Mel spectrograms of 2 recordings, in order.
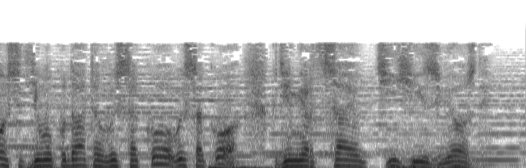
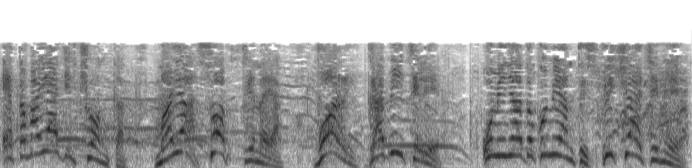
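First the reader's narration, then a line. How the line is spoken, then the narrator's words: Very loud shrieking. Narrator (Russian): Она завизжала так громко, что закачались трапеции, подвешенные под куполом цирка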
